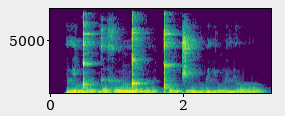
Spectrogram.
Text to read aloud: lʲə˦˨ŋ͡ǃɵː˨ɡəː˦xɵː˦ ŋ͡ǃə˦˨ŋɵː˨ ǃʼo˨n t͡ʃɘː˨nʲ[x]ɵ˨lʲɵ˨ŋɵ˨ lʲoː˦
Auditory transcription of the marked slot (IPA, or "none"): ŋ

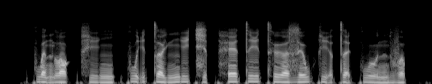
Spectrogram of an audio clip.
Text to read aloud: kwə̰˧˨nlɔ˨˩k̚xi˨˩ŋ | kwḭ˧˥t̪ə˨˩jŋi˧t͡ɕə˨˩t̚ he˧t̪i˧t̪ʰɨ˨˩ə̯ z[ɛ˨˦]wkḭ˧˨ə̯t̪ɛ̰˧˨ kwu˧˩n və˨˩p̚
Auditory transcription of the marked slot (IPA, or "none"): ɨ˨˦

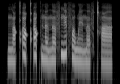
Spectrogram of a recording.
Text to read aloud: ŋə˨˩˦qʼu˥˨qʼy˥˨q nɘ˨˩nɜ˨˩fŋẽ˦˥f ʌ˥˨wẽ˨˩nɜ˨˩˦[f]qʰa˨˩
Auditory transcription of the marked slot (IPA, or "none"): f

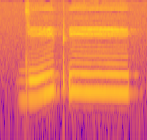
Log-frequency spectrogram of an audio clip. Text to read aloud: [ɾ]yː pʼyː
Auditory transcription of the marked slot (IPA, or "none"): d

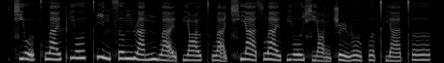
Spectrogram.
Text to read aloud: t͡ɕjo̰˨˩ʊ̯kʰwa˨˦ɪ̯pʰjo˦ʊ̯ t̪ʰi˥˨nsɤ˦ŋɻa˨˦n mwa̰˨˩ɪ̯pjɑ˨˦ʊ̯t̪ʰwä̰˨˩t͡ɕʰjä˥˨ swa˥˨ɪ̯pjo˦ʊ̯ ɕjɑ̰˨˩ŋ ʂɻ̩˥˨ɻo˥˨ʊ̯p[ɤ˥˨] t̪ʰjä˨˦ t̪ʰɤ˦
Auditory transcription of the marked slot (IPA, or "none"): ɤ˥˨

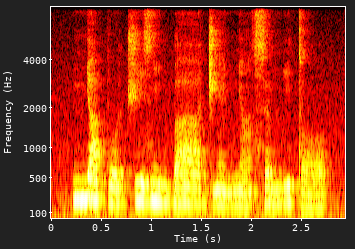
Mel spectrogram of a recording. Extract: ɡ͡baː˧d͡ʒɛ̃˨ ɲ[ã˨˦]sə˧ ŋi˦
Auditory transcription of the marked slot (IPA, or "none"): ã˨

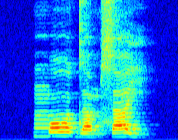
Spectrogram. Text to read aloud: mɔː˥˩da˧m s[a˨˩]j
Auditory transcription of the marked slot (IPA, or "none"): a˥˩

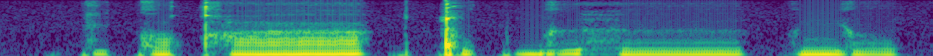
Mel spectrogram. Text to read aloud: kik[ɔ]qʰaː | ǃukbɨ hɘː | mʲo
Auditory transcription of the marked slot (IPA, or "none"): o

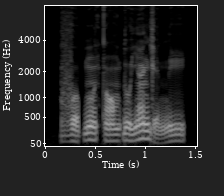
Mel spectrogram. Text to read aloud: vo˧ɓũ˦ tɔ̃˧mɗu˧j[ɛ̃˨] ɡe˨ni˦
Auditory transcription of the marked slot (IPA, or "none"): ɛ̃˦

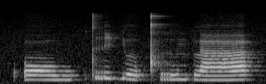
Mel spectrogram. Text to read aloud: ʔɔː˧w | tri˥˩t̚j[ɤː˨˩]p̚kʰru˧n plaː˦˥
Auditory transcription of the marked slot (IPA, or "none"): ɤː˨˩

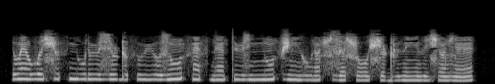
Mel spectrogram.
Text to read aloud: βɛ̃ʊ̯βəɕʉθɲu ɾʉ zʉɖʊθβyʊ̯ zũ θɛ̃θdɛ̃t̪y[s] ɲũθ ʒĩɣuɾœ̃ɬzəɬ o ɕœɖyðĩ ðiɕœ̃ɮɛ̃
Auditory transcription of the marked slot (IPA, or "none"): z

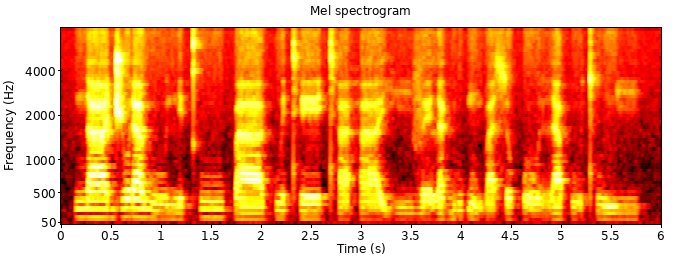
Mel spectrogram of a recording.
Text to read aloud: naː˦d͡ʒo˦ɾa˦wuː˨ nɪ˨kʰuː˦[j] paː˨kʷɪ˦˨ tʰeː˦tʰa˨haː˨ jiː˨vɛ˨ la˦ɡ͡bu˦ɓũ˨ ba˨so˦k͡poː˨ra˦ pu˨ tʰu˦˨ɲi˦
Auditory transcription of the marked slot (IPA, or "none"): none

